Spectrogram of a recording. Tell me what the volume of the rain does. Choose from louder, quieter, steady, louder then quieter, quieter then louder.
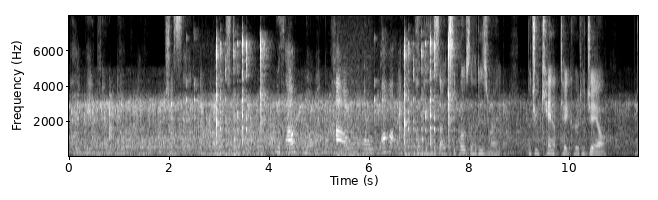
quieter.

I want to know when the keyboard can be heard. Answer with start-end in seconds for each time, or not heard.
2.4-4.0, 6.1-7.7.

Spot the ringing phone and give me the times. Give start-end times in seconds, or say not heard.
5.3-6.1.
